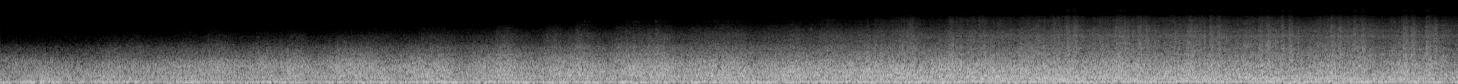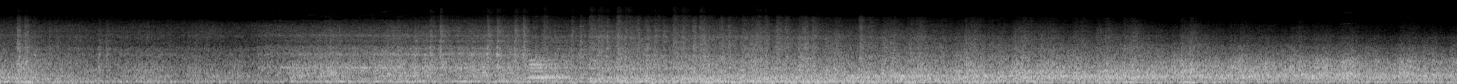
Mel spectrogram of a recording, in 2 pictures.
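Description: Train running on the rails, a steady loud rumble of wheels and track noise with clickety-clack. Several steady tones sound together for about three seconds a little past the middle.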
